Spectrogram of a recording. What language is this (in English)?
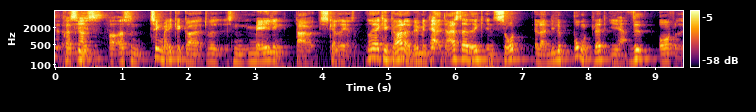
Danish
